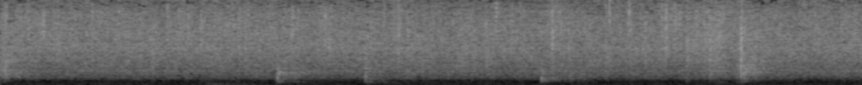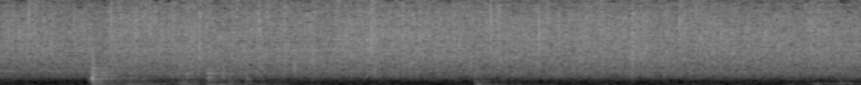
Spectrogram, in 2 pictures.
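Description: Grated potato, cauliflower and green coriander cooking in a pan: a soft, continuous hiss like light rain, with a few scattered knocks as the vegetables are moved.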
